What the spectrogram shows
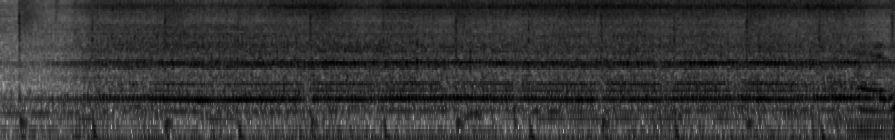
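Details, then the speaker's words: Salvage-auction BMW drift build, idling after its first drive: a steady, loud, high whine from a badly failing power steering pump. The power steering reservoir is also shot. "don't you hear that whining yeah that one is for the power stand and it's really bad too"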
